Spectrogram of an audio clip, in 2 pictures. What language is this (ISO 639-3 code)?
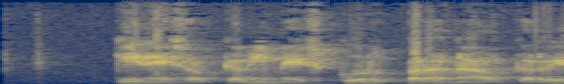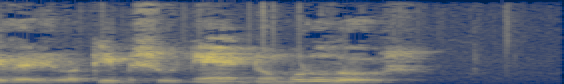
cat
